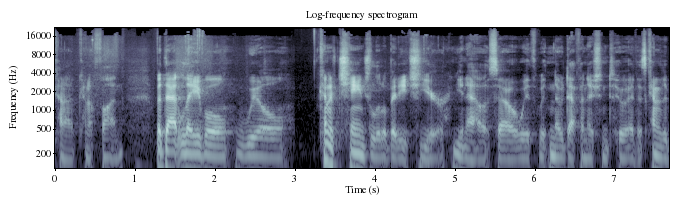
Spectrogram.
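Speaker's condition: No condition

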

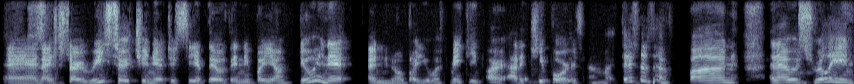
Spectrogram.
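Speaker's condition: Deafness, born deaf in both ears; struggles with speaking

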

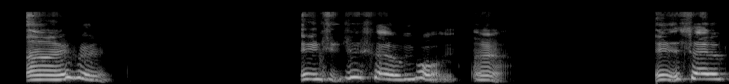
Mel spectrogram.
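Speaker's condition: Cerebral palsy; speech impediment

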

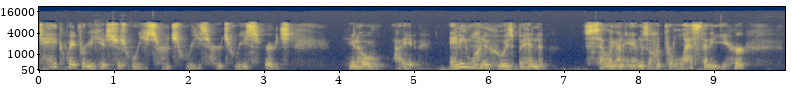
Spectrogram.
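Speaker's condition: Spasmodic dysphonia; voice changes began about 10 years ago

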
